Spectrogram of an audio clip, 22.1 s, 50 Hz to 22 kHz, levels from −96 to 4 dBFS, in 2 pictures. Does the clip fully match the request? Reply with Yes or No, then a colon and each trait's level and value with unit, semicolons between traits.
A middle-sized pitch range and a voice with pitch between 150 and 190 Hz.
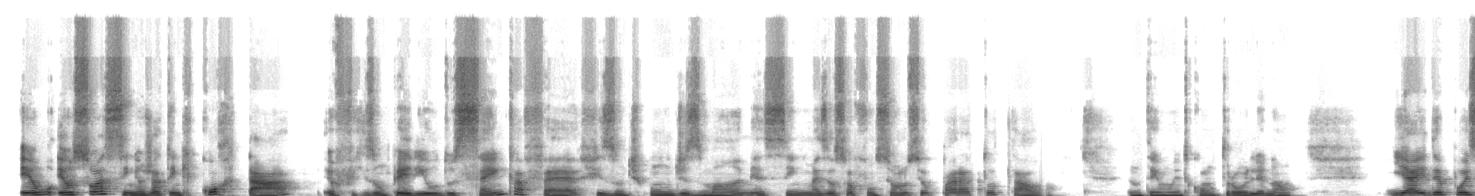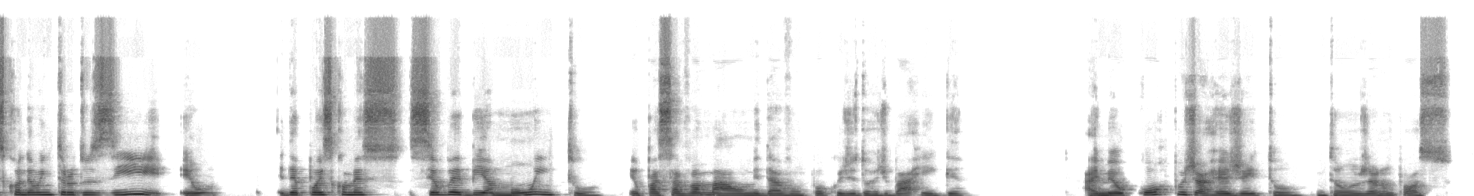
No: average, 4.0 semitones; high, 200 Hz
